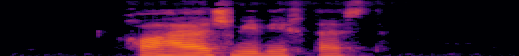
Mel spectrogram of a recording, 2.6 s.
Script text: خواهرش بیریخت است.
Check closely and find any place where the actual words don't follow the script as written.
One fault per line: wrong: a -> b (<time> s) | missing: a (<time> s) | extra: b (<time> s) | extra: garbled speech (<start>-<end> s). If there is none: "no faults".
no faults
